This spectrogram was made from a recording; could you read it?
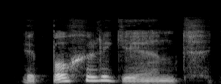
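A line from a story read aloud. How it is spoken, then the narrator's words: Quiet repetition. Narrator (Russian): тихо повторил Турак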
